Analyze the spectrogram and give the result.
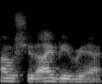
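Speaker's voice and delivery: ordinary delivery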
